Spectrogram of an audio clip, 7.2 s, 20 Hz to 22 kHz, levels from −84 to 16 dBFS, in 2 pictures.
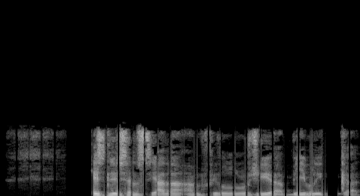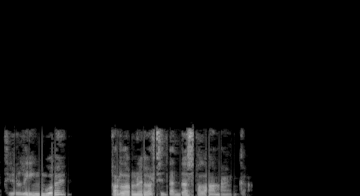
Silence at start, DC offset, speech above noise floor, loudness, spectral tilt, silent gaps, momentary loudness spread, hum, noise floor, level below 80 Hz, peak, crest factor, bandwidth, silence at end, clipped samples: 0.3 s; under 0.1%; 27 dB; -19 LUFS; -3.5 dB/octave; 0.78-0.82 s, 4.32-4.70 s; 12 LU; none; -47 dBFS; -48 dBFS; -2 dBFS; 20 dB; 8.4 kHz; 1.15 s; under 0.1%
